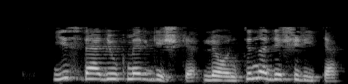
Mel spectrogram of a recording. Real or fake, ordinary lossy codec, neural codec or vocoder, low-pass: real; MP3, 24 kbps; none; 7.2 kHz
